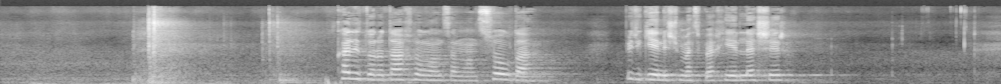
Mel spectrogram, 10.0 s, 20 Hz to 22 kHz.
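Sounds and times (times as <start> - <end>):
house door opening: 1.3 - 3.3.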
